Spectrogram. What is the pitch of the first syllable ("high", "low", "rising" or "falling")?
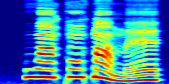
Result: high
